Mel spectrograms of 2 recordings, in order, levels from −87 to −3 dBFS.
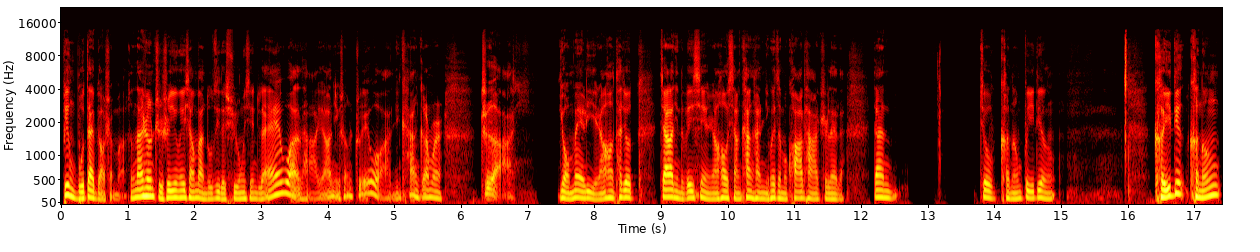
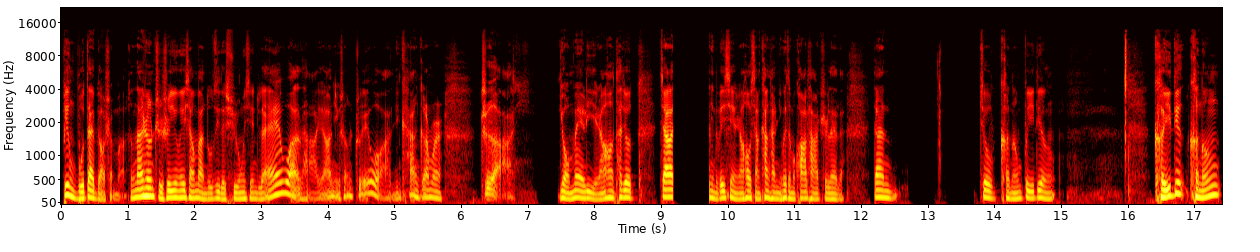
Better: first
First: none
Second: audio freezing; at 9 s for 0.5 s

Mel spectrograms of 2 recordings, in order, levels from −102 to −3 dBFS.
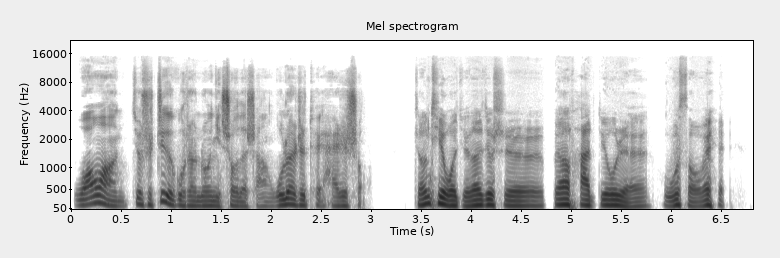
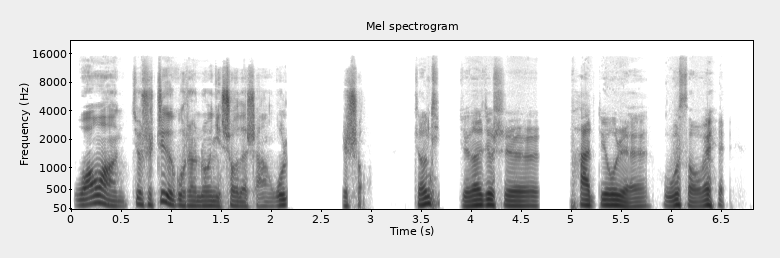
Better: first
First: none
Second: audio cutting out; at 2 s for 0.5 s, at 3.5 s and at 4.5 s

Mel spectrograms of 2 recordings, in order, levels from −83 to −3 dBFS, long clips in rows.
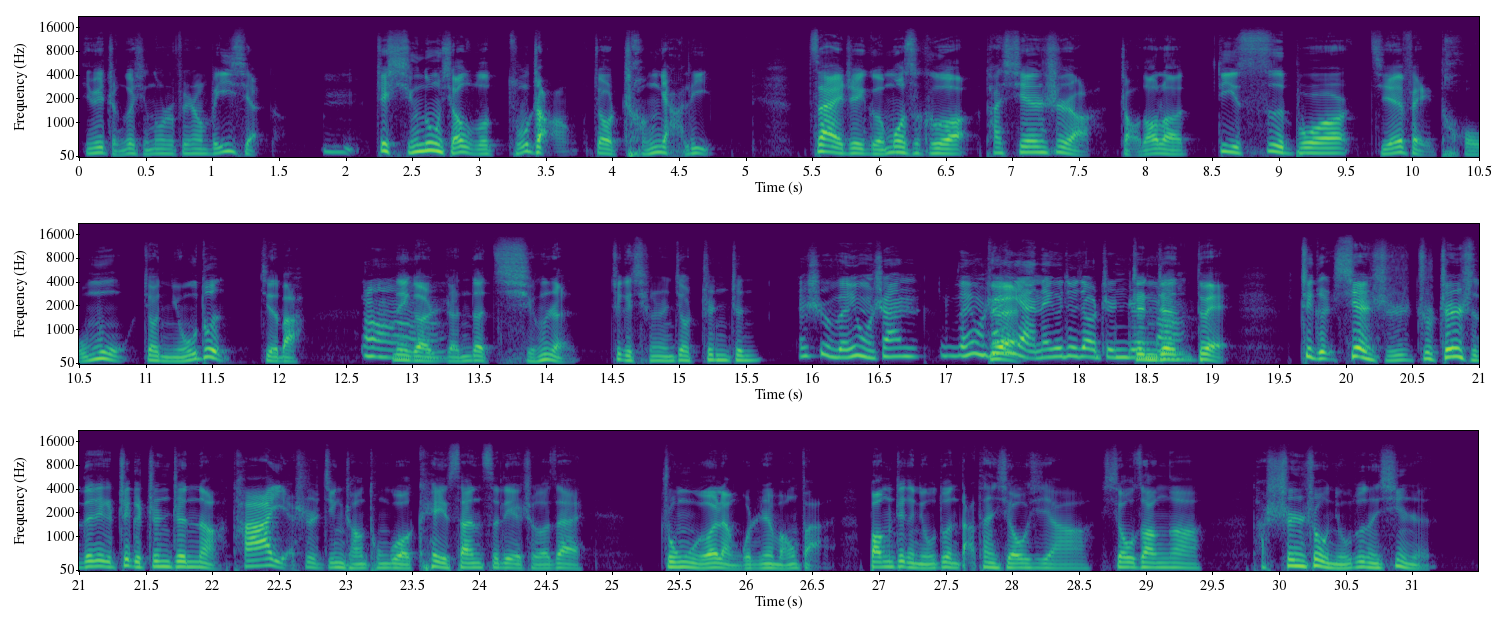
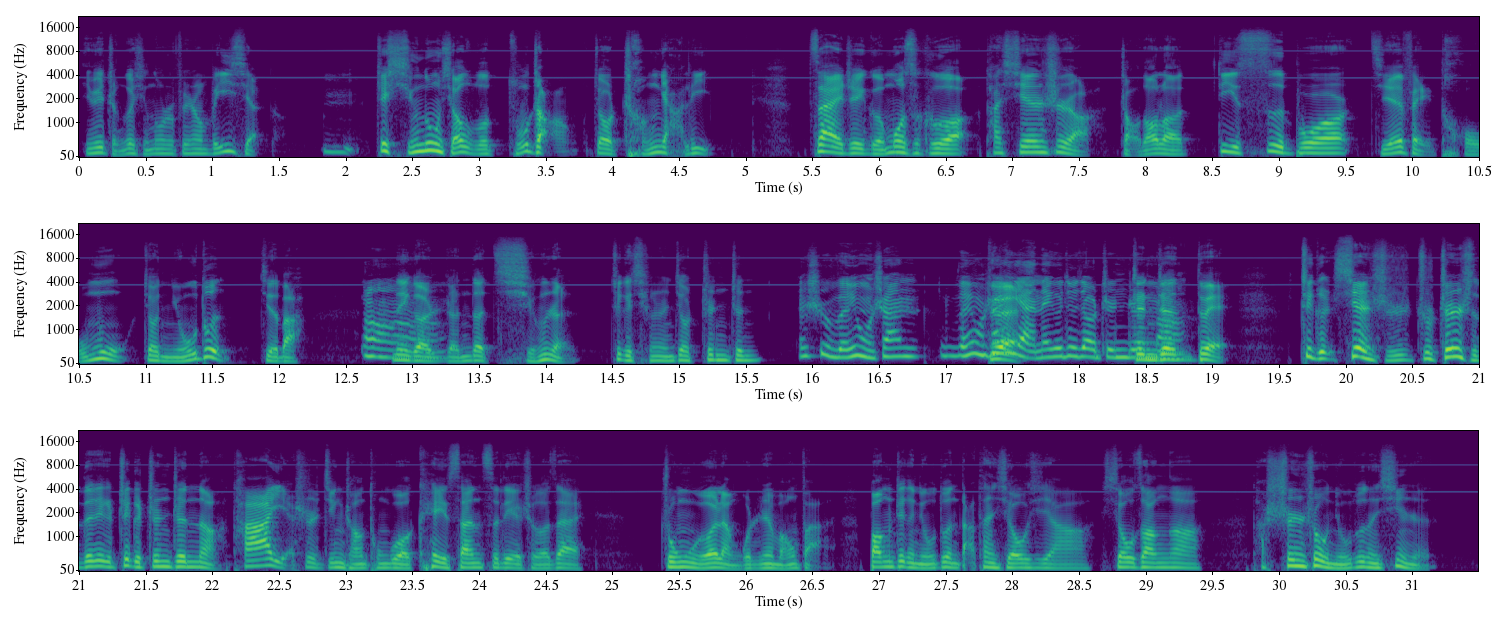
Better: first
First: none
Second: high-pitched whine; faint; throughout; 3.5 kHz, 30 dB below the speech

